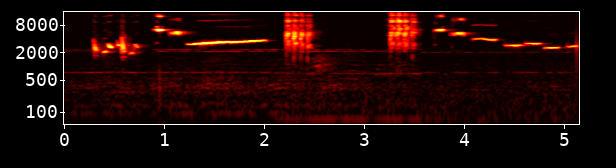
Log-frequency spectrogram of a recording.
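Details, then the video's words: Calm-sounding lure song of a wild tledekan: a brief twitter, a long level rising whistle, two raspy bursts, then a descending series of short clear whistled notes. "pancingan burung tledekan liar.. suara adem"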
